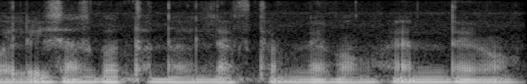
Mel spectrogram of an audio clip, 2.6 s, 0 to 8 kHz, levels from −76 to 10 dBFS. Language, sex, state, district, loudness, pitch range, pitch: Chakma, male, Tripura, Unakoti, -17 LUFS, 80-85 Hz, 85 Hz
